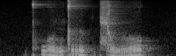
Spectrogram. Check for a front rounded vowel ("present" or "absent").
absent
